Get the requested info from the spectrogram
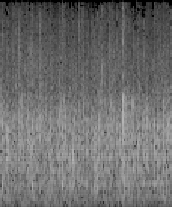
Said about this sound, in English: Let's clap for those folks who gave their heart to the Lord.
